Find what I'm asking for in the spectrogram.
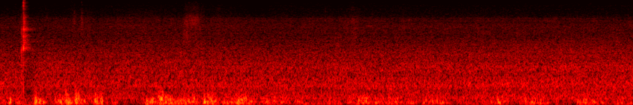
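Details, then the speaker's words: Household fan with electronic controls and an oscillator, first run of the season: steady, even airy rush with no ticking, rubbing or wobble; oscillator noise noted, may need oil or grease; fan runs normally. "oh it runs hear the lovely noise the oscillator makes so that's probably gonna need some oil some grease it still works"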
